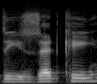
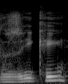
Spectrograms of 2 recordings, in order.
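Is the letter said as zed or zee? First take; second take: zed; zee. First: The letter is said as zed, British style. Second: The letter is said as zee, American style.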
